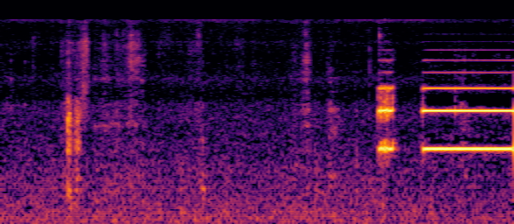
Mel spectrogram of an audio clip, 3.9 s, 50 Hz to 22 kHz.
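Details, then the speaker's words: Homemade late-1980s pitch-indicating continuity tester across a transistor junction judged germanium: clear steady fairly high beep, compared against another junction's lower pitch; pitch reflects forward voltage drop. "notice that Junction sounds low pitched but this Junction remember that pitch"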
